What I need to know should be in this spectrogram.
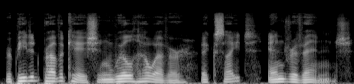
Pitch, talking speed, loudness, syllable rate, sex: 120 Hz, 120 wpm, -18 LUFS, 5.4 syllables/s, male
